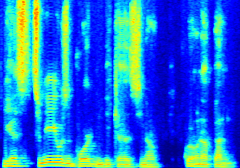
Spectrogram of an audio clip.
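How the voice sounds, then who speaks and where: A man's voice: fairly low pitch, animated, moderate pace, warm tone, slightly rough, low-quality recording. A man, telling a personal story conversationally as a panel guest. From Navajo reservation, United States. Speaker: actor and filmmaker guest.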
